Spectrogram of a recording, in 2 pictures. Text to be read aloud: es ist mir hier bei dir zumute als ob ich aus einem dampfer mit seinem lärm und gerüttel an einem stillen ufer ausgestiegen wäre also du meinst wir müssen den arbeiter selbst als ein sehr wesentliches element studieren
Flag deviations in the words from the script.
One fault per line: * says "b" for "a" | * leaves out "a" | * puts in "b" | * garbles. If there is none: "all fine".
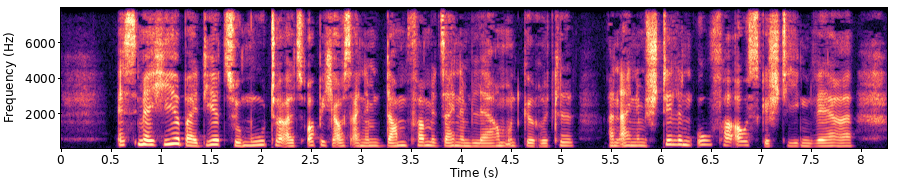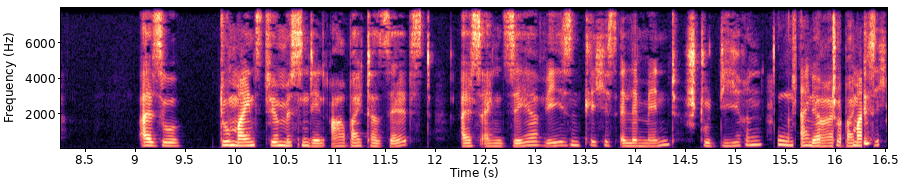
* leaves out "ist"
* garbles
